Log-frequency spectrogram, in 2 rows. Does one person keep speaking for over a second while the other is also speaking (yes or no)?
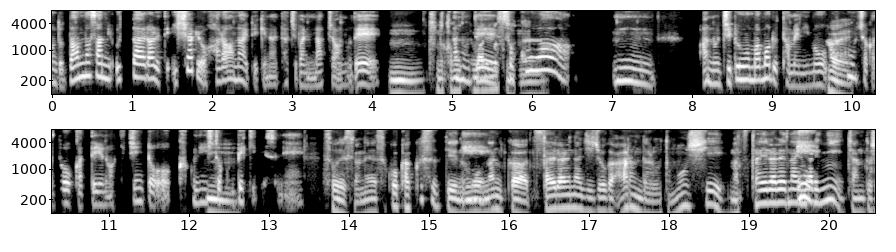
yes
